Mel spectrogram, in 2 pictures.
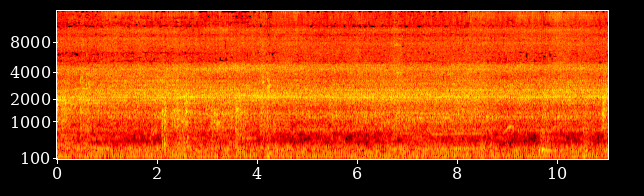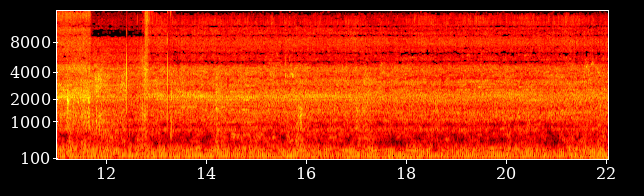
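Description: An engine running steadily: a constant low hum with a faint high whine over it.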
